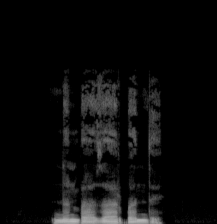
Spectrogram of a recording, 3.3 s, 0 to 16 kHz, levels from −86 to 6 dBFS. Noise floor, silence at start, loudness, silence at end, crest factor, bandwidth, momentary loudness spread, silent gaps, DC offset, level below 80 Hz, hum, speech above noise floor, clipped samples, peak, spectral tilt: -77 dBFS; 0.8 s; -26 LUFS; 0.85 s; 18 dB; 11 kHz; 9 LU; none; under 0.1%; -54 dBFS; none; 52 dB; under 0.1%; -10 dBFS; -7.5 dB/octave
